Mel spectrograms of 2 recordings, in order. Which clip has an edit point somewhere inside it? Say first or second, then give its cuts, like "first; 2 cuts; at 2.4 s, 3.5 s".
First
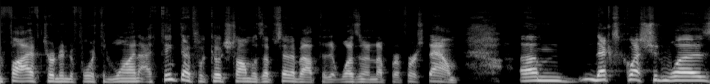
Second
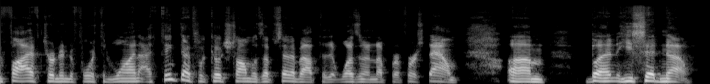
first; 1 cut; at 5.0 s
